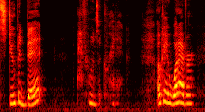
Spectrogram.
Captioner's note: whispered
